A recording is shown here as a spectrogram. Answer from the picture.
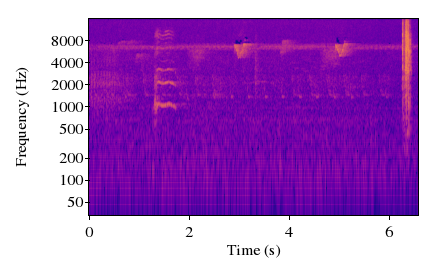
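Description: Forest wildlife ambience: one short wavering pitched call about a second and a half in, then three short high chirps spaced about a second apart, over a faint steady high hiss.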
